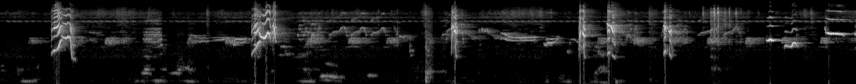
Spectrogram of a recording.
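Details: Oriental magpie-robin song played as a lure to provoke other birds: sharp sweeping whistles and harsh rasping bursts, with soft warbled twitters filling the gaps.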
